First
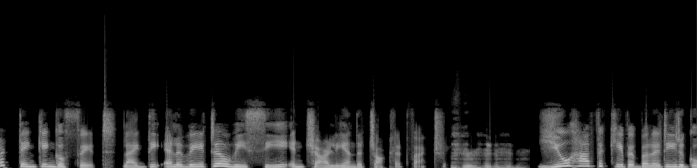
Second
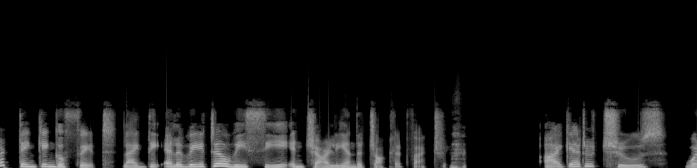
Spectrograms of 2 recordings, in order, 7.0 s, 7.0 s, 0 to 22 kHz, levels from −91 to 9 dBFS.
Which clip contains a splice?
second; 1 cut; at 4.6 s

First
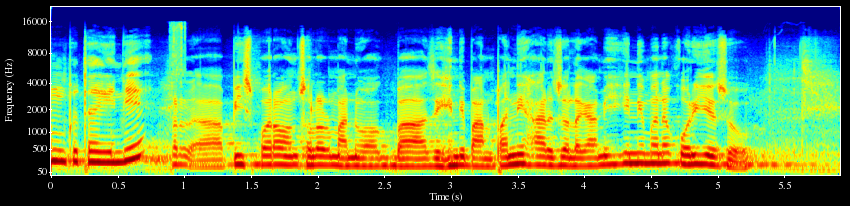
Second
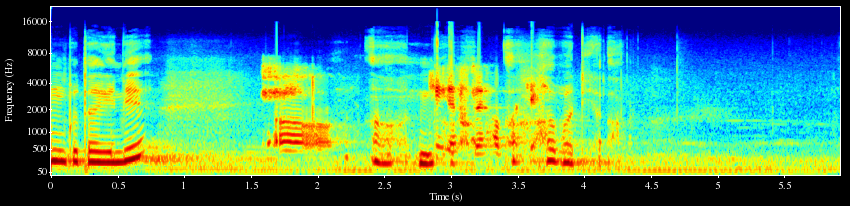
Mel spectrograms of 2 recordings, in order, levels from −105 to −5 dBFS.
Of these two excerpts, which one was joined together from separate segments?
first; 1 cut; at 1.0 s

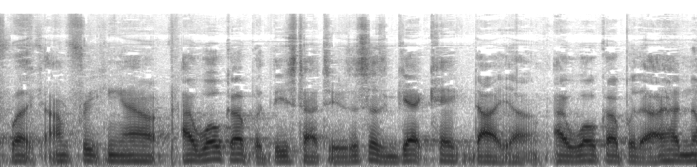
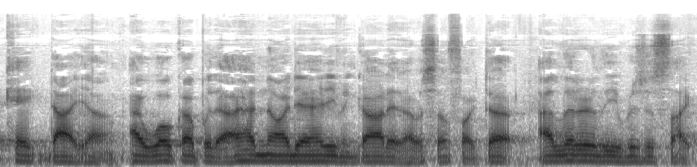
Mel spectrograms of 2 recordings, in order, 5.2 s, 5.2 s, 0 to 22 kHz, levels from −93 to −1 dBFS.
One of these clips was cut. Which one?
first; 1 cut; at 1.2 s

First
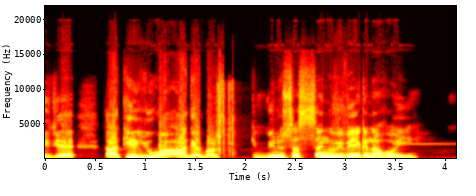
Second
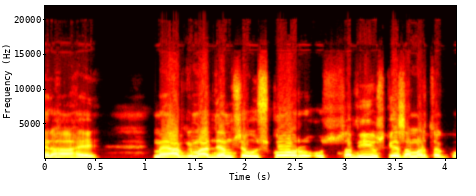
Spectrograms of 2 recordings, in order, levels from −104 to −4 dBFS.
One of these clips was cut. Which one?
first; 1 cut; at 1.8 s

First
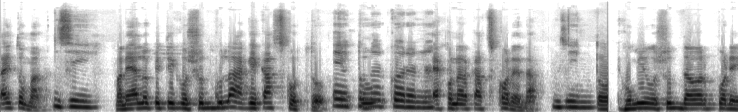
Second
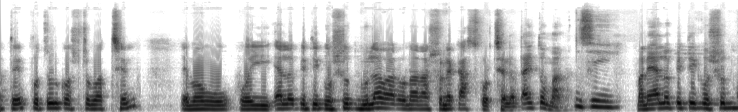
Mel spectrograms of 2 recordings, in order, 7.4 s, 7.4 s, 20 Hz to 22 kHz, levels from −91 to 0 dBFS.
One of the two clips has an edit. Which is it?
first; 1 cut; at 6.1 s

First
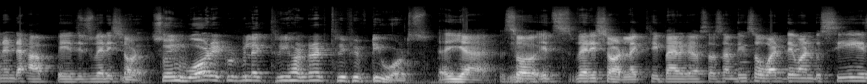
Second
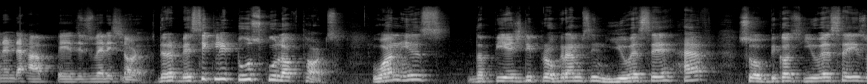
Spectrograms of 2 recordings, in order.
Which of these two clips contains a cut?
second; 2 cuts; at 1.5 s, 4.4 s

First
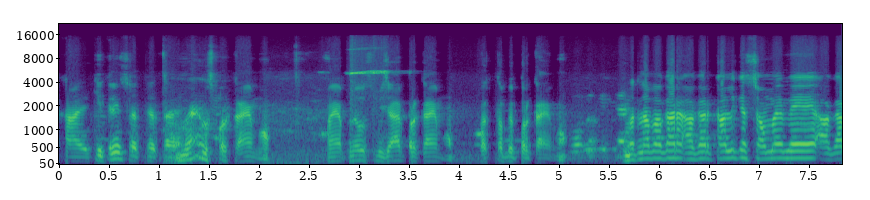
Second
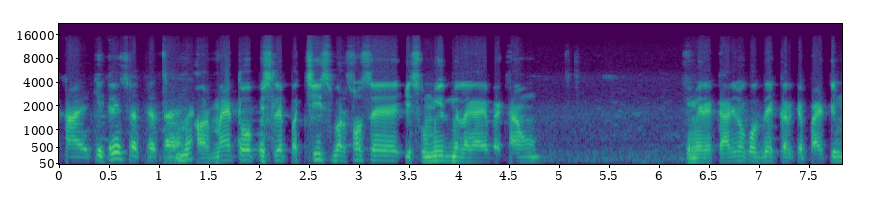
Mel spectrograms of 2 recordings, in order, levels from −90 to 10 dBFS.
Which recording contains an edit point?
second; 1 cut; at 1.3 s

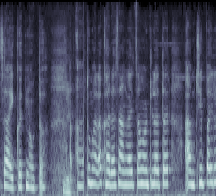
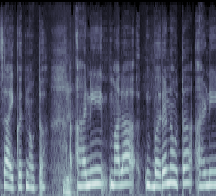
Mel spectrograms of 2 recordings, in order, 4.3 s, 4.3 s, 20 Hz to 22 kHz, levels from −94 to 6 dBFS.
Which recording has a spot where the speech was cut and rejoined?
first; 1 cut; at 1.5 s

